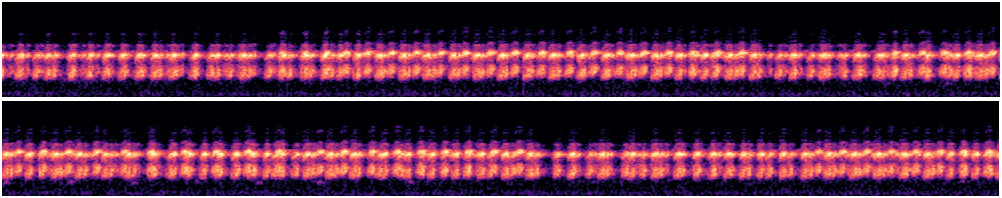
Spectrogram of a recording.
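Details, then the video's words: Forest pond at night in mid-April, north-eastern Italy, alive with singing tree frogs: a continuous, dense chorus of rapid nasal croaks, steady throughout with brief dips. "relaxing forest pond by night with singing tree frogs"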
